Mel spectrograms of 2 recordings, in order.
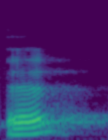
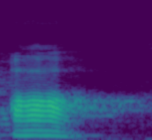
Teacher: la A corta, que es E, no es tan abierta como la A larga sería A.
